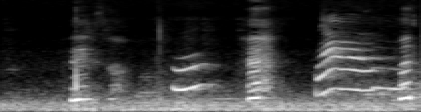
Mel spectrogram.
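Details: A cat, afraid to climb down after going up, meows repeatedly in short, tonal, slightly rising and falling cries spread across about three seconds, with a person's surprised voice nearby indoors.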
